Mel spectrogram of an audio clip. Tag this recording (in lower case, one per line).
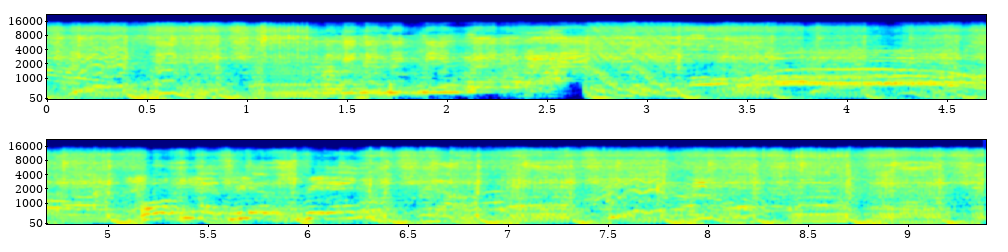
speech
music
